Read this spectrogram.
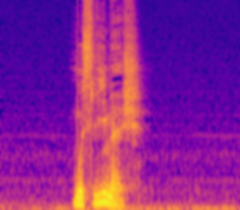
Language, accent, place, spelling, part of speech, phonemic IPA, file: German, Germany, Berlin, muslimisch, adjective, /mʊsˈliːmɪʃ/, De-muslimisch.ogg
- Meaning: Muslim, Islamic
